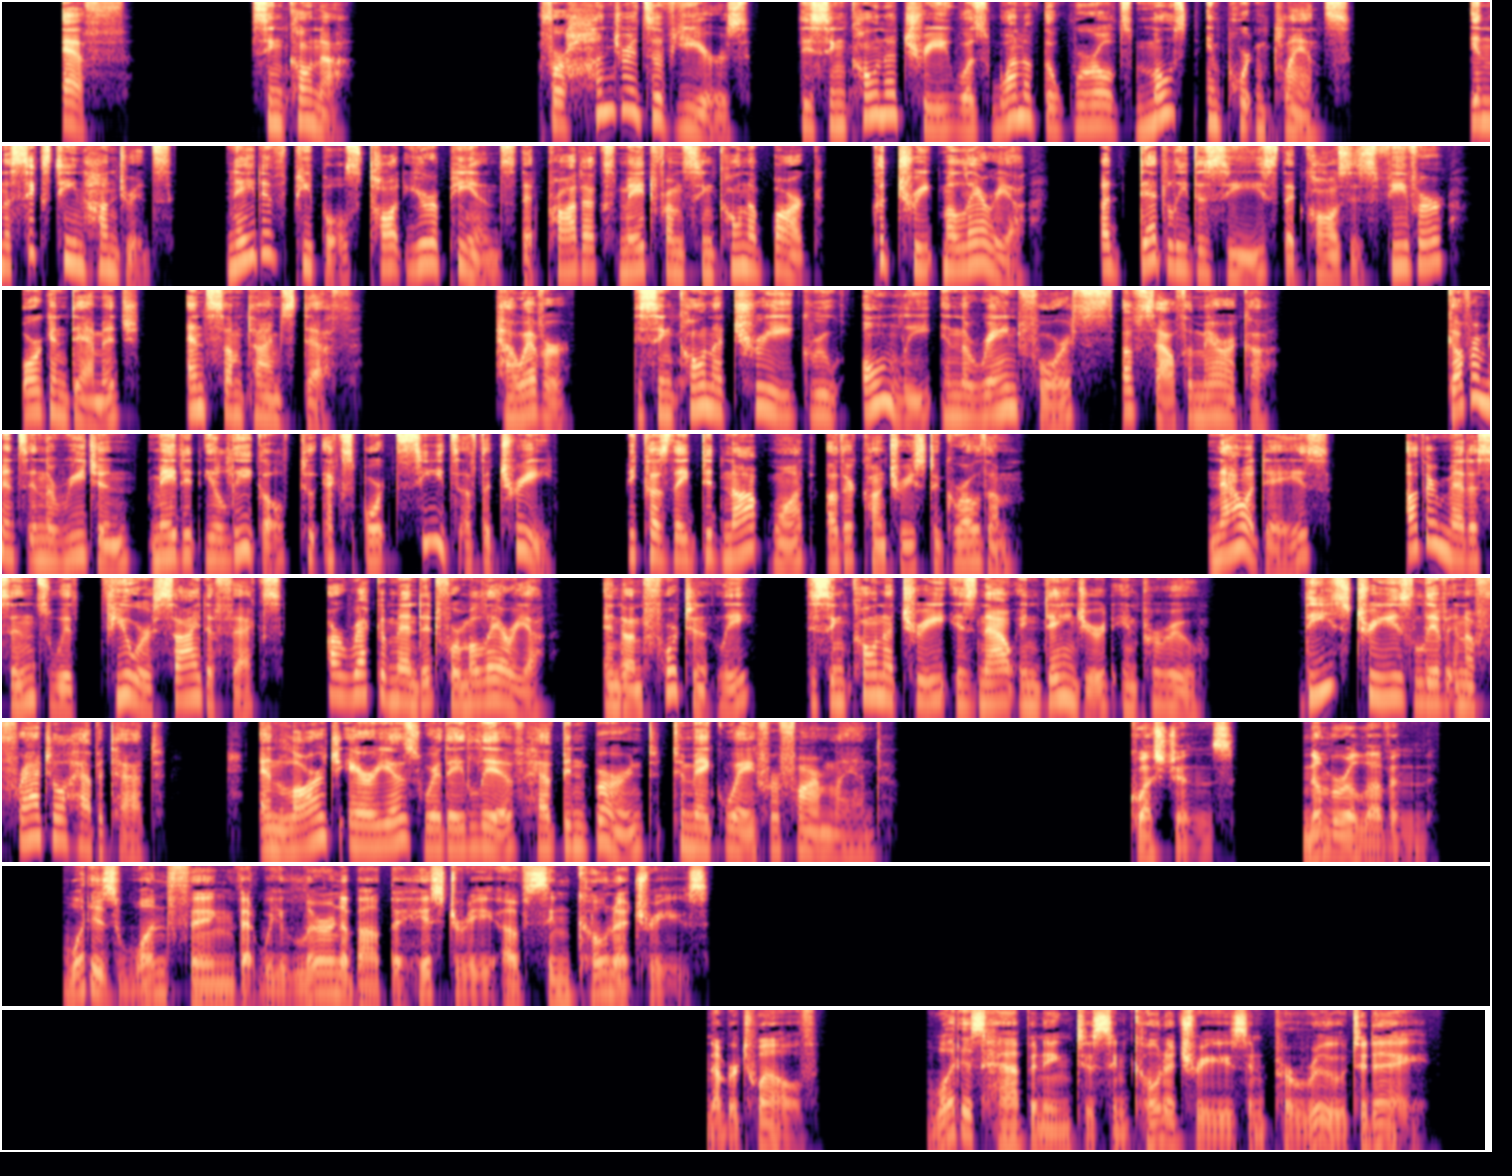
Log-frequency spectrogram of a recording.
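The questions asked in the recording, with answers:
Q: What is one thing that we learn about the history of cinchona trees?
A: Products made from its bark were used to treat malaria

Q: What is happening to cinchona trees in Peru today?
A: They are becoming endangered as their habitat is burned for farmland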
